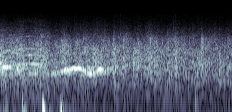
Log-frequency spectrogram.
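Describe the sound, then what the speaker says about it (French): Audience applause at a leadership talk, moderate clapping from a crowd that carries steadily through the short moment, with a voice briefly audible over it at the start. "On applaudit."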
